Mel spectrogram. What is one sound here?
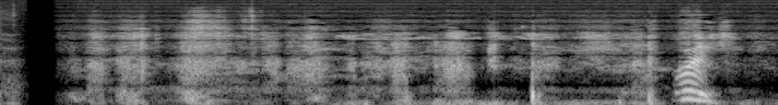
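Footsteps scuff on a dirt path.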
